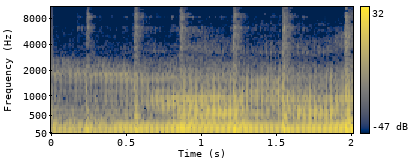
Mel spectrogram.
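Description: Didgeridoo played in a steady low drone with shifting overtones, punctuated by sharp rhythmic accents about three times a second.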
